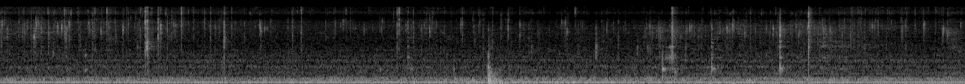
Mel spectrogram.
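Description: Chunks of tough, roughly two-year-old rooster meat fry in a pan with a constant dense sizzle, punctuated by occasional sharp spatter pops and a scrape of stirring, close up and without speech.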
